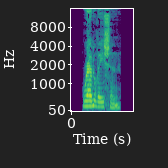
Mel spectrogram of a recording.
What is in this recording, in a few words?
"revelation", English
